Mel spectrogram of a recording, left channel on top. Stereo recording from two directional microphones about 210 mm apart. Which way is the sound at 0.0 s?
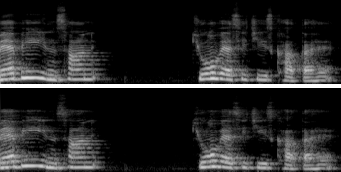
55° left (ahead or behind).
